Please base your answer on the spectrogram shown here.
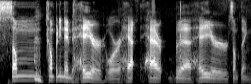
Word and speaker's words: Haier: it's some company named Hayer or Hayer something. HAIER. Yes, three straight vowels. I don't know how to pronounce it. Sounds like higher.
